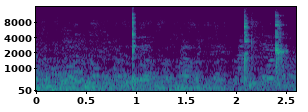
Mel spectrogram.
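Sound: drinking glasses clinking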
